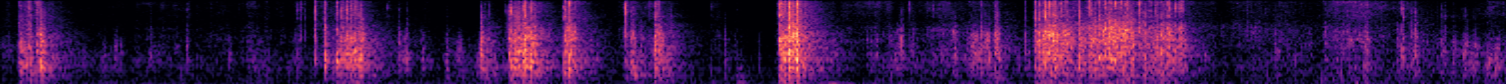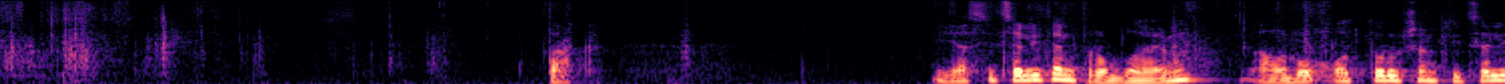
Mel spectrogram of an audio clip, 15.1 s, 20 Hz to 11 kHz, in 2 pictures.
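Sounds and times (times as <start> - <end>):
paper rustling and sliding: 0.0 - 10.0, 12.6 - 14.6.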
